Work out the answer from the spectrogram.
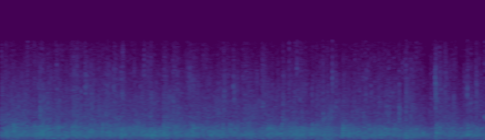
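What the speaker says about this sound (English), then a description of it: "Let's give them a big round of applause." An audience at a closing session honoring George P. Shultz gives a big round of applause, a thick, even roar of clapping hands that holds steady from start to finish with no talking.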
